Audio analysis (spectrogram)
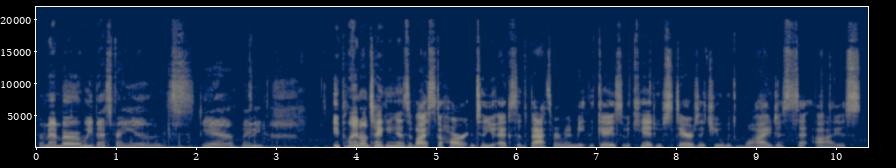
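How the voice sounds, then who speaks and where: A young woman playing a visual novel. She reads the narration softly and breaks into loud, joking asides, casual and sometimes profane. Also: a little high, moderate pace, slight background noise, poor audio. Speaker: game streamer. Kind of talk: reading a visual novel aloud with commentary.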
